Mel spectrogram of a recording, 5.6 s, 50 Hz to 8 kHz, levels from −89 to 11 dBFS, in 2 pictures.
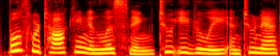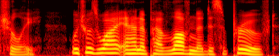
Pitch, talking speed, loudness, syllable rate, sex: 205 Hz, 170 wpm, -18 LUFS, 6.0 syllables/s, female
